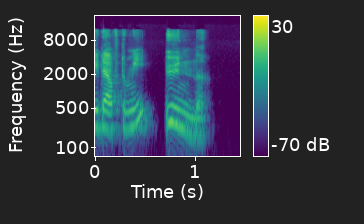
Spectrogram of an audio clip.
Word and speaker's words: un: Now, make sure you pay attention to this because it's very common for people to mistake the pronunciation between these two. People have a tendency of saying une with this, but no, this is un, and the feminine version of the article is pronounced as une.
